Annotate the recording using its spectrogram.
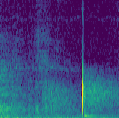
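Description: Snooker balls knock together with a hard clack.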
